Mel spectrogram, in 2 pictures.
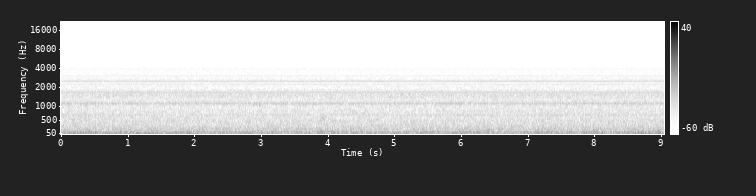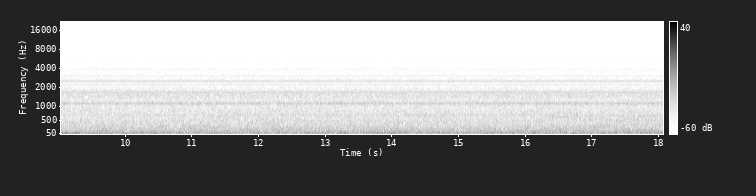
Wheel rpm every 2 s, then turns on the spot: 0, 0, 0, 0, 0, 0, 0, 0, 0.
none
